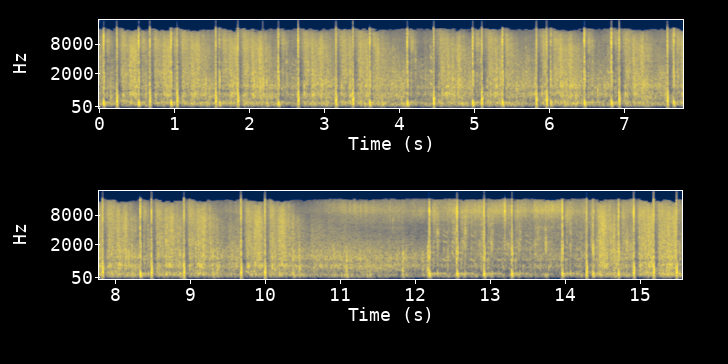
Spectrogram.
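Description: Firework shells whistle and hiss as they rise.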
